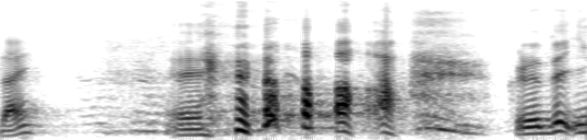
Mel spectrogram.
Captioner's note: haha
